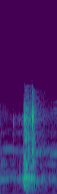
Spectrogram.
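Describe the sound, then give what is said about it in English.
A short mechanical rattle and click of a key turning in a door lock, two quick metallic bursts over a low, steady background hum, with no voices. “All start when a door is unlocked by...”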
